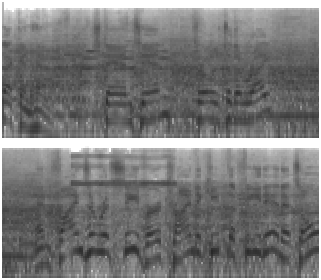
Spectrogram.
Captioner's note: crowd Noise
